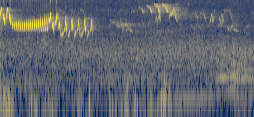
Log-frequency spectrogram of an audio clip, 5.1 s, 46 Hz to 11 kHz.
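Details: A house wren singing from a pine treetop in early morning, 28 May 2023, Kennebecasis Park, New Brunswick, gives a quick bubbly burst: a high buzzy trill into rapid chattering, then softer tumbling phrases, over low rumble.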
